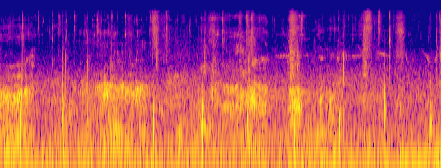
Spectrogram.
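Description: Two dogs scuffle in the background of a TikTok video, with repeated growls, snarls and sharp yips in a continuous, chaotic tussle at moderate loudness.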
